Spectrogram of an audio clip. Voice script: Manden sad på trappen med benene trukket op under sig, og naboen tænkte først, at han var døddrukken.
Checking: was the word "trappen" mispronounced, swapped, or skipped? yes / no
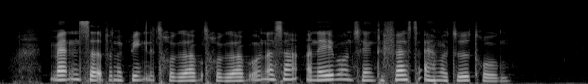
yes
